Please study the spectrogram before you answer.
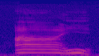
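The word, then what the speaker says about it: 아이: Então, quando a gente pronuncia, a gente fala só ai, ai, que vai significar criança. Então, vejam que é o som do A mais o som do I. Ai, ai. Então, essa consoante que está aqui acompanhando cada uma das sílabas, ela não tem som nenhum, ela é neutra, né? Ela não tem nenhum som, ela não vai aparecer na nossa pronúncia.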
